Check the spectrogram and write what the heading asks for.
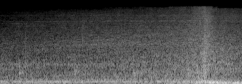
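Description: Trailer sound-design swell: a steady low rumble under a hiss that slowly builds in loudness, with a hit right at the end.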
